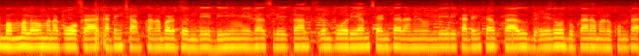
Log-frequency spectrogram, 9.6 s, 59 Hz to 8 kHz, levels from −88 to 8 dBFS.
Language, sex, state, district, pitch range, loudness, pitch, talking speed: Telugu, male, Andhra Pradesh, Guntur, 135-140 Hz, -18 LUFS, 135 Hz, 130 wpm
